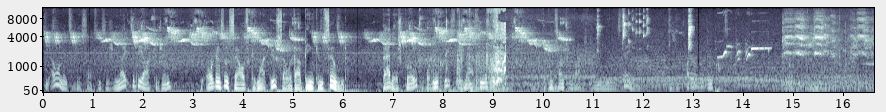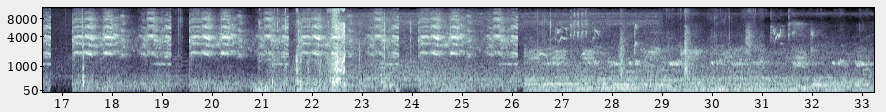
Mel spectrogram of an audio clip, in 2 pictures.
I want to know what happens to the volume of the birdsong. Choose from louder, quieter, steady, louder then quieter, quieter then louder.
steady.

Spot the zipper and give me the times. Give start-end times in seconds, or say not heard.
7.5-9.2, 20.9-22.7.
